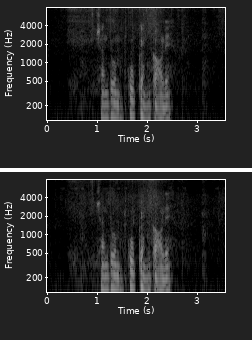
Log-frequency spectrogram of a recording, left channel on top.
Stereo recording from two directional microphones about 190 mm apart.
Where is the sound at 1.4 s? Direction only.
20° right (ahead or behind).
